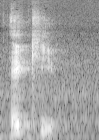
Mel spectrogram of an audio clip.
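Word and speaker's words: Eki (駅): Como é que ele se pronuncia? Eki. Eki, estação, ok?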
